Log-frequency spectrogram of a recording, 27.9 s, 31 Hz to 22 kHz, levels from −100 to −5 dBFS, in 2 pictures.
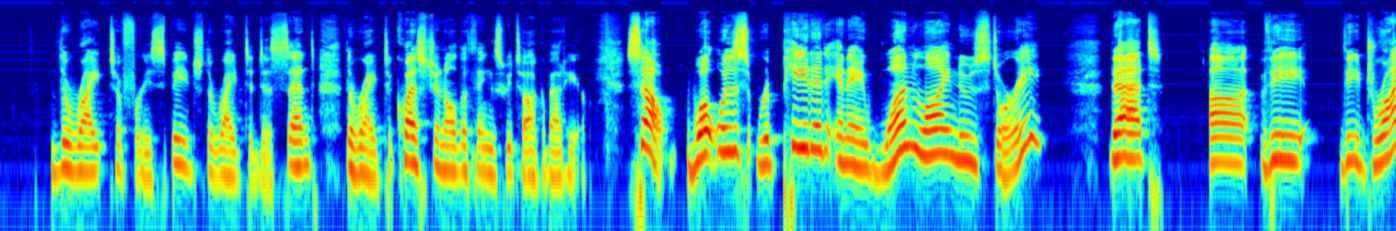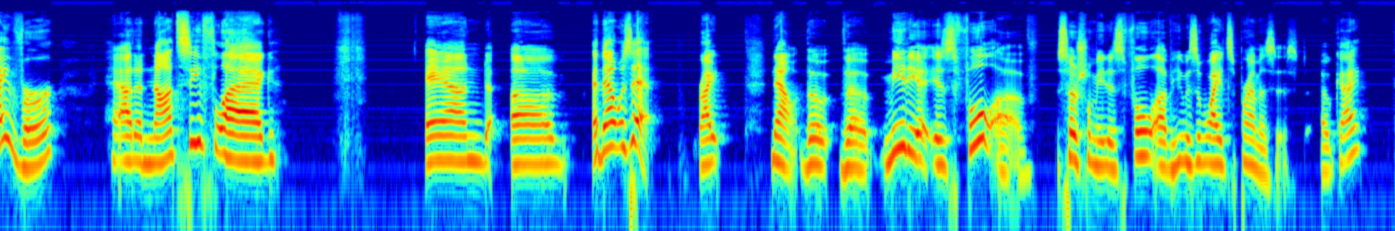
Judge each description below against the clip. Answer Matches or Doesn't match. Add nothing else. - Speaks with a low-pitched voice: Doesn't match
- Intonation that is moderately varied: Doesn't match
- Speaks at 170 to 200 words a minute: Doesn't match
